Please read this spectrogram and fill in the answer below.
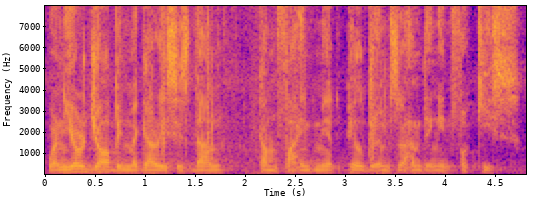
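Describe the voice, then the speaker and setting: Man acting low-voiced, calculating patron, reverberant. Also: little pitch movement, moderate pace, heavy background noise, natural voice. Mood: coolly amused. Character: smooth-talking, calculating rich male patron hiring mercenaries. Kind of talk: video game cutscene acting. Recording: long reverb, background music.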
